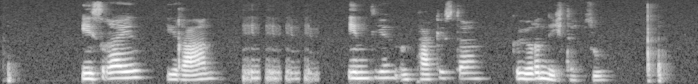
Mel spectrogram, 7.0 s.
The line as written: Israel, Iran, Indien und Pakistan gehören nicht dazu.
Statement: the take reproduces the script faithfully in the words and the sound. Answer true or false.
false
